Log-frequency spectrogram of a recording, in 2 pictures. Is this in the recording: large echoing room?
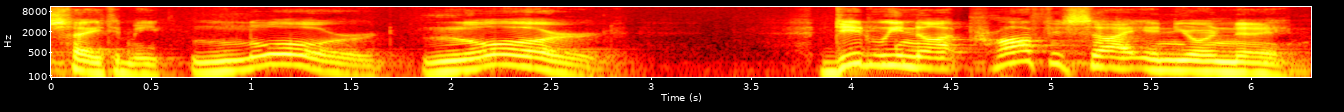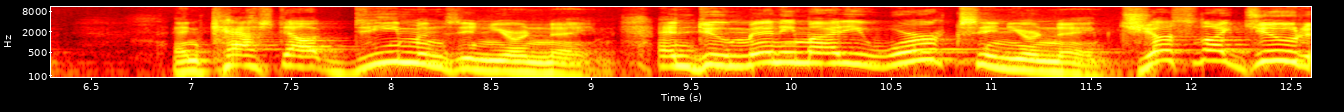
yes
